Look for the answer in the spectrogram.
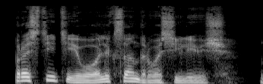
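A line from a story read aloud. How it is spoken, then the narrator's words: Unhappy voice. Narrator (Russian): несчастным голосом сказала Гораздова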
